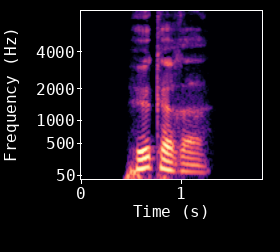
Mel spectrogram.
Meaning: inflection of hökern: 1. first-person singular present 2. first-person plural subjunctive I 3. third-person singular subjunctive I 4. singular imperative
- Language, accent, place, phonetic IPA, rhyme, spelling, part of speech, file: German, Germany, Berlin, [ˈhøːkəʁə], -øːkəʁə, hökere, verb, De-hökere.ogg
